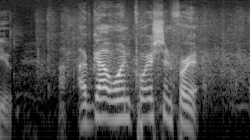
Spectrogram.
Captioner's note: applause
